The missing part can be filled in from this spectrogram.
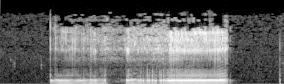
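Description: Two wheezy, whistling snorts on the in-breath from a small dog, with a nasal, buzzing tone; snoring.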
